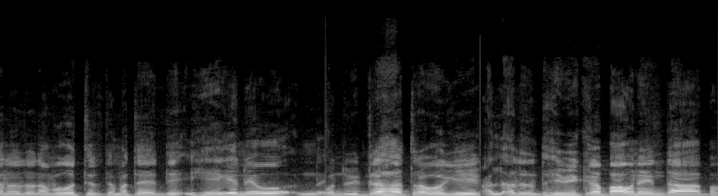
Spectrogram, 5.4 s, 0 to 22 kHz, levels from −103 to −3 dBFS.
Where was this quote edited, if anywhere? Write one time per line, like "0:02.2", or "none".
0:02.3
0:03.7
